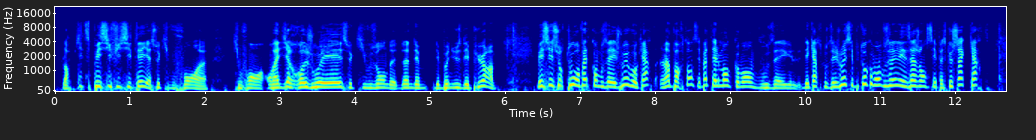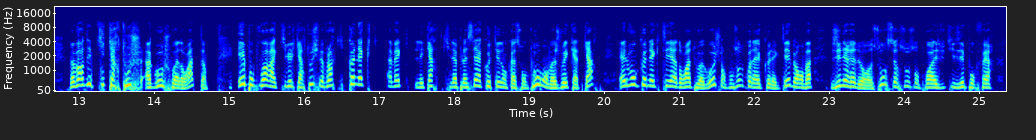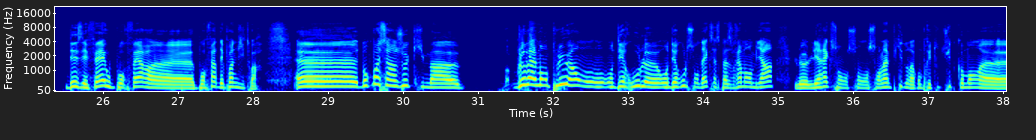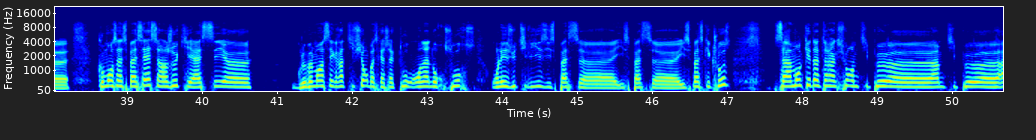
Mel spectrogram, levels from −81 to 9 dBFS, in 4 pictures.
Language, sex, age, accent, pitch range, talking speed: French, male, 20-39, French, 175-240 Hz, 265 wpm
